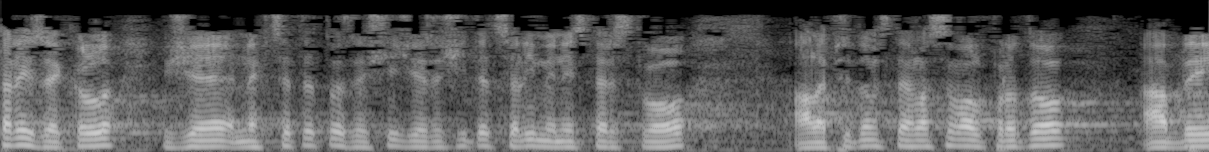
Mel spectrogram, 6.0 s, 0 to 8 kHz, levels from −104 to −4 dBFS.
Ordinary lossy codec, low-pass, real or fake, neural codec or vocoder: MP3, 24 kbps; 7.2 kHz; real; none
